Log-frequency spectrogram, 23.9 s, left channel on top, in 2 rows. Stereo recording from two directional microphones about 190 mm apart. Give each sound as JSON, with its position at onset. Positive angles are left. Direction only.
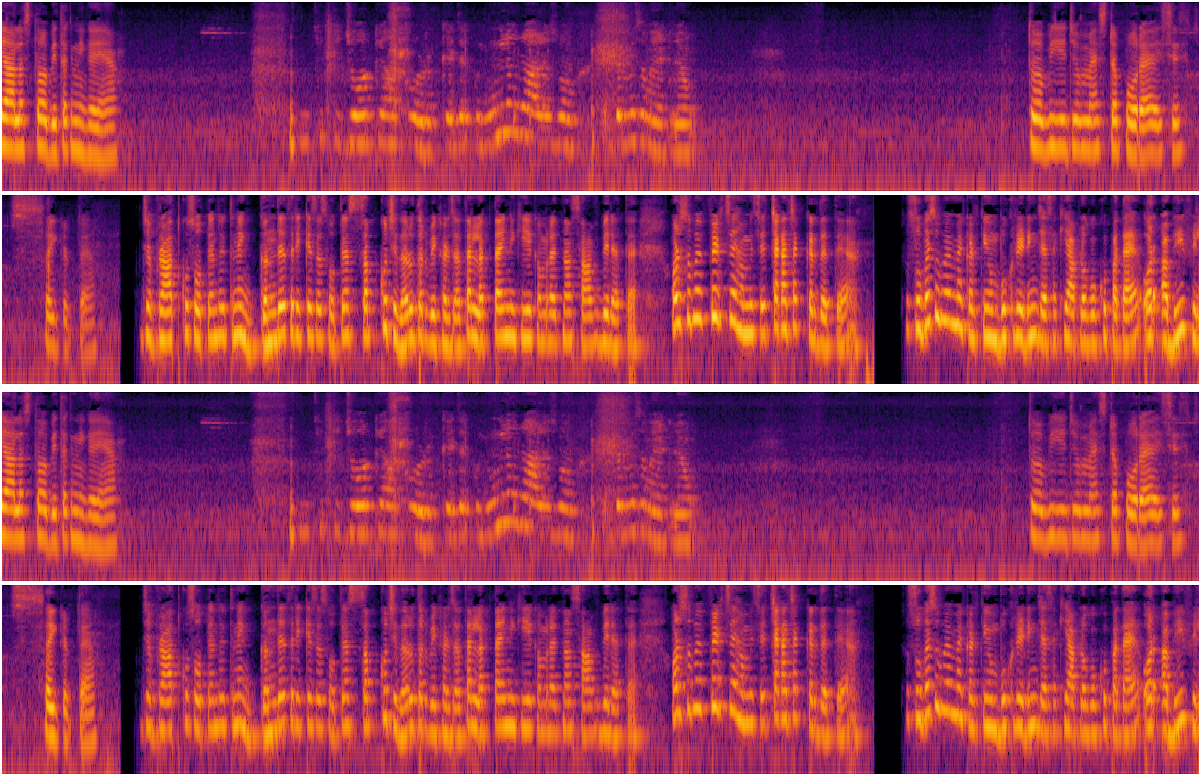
{"t": 0.0, "sound": "speech", "side_deg": 10}
{"t": 2.5, "sound": "a woman's voice", "side_deg": 0}
{"t": 10.2, "sound": "a woman's voice", "side_deg": 25}
{"t": 11.2, "sound": "a woman's voice", "side_deg": 5}
{"t": 12.4, "sound": "a woman's voice", "side_deg": -35}
{"t": 13.4, "sound": "speech", "side_deg": 20}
